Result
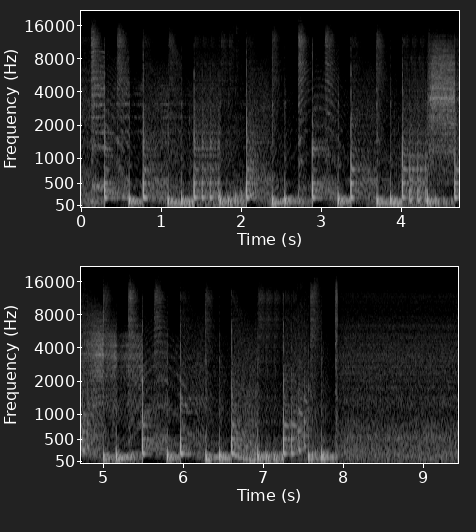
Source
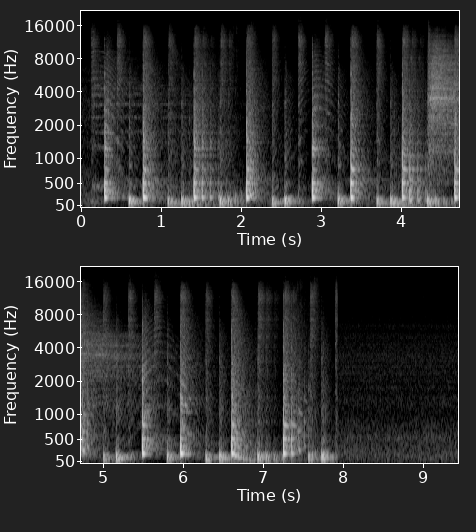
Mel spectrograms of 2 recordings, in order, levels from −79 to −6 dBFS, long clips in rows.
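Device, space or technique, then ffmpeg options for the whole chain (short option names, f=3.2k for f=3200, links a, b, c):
serial compression, leveller first: -af "acompressor=threshold=-28dB:ratio=2,acompressor=threshold=-39dB:ratio=5,volume=5dB"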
